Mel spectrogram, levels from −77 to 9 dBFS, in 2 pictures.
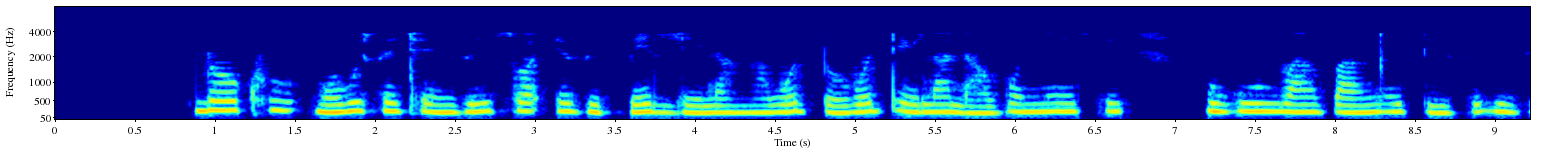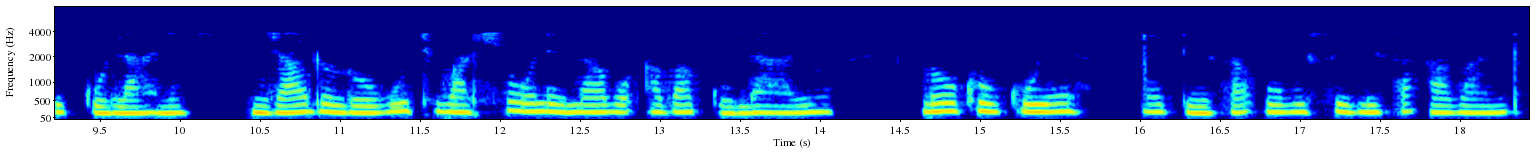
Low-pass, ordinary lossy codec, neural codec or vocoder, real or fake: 7.2 kHz; AAC, 16 kbps; none; real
